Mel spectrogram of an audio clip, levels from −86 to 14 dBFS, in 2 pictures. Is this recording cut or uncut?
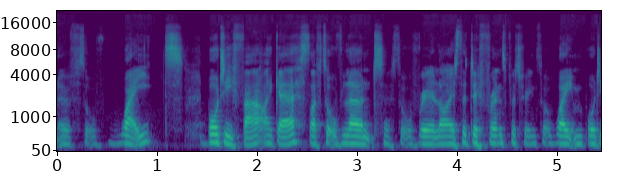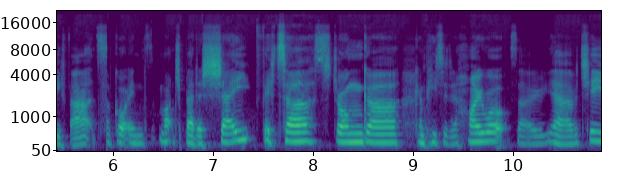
cut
